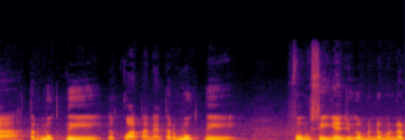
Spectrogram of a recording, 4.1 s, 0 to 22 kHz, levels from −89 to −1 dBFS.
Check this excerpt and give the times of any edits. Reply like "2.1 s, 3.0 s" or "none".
none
